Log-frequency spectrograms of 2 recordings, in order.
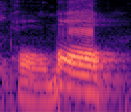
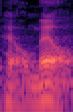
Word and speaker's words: Pall Mall: whole street now well we would pronounce it in North America as pall mall they called it Pell mell don't the bridge have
